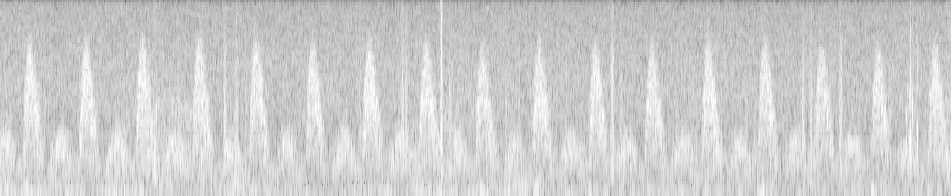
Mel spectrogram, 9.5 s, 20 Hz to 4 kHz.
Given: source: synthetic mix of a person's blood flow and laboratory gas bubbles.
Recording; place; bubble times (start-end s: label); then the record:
Doppler ultrasound of blood flow; subclavian vein
1.52-1.62 s: bubbles
4.37-4.46 s: bubbles
9.03-9.21 s: bubbles
9.45-9.52 s: bubbles
From the record:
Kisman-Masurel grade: 123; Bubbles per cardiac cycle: 1 to 2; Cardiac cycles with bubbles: 10 to 50%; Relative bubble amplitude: loud (0.450 to 0.775); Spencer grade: 2 (many but less than half of the cardiac periods contain bubble signals, singularly or in groups); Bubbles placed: anywhere in the cardiac cycle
